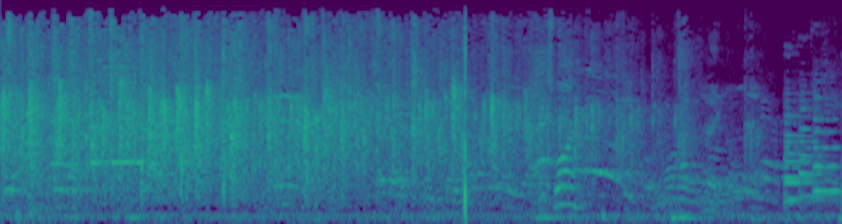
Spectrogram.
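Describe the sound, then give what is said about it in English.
An audience at a church service applauds steadily and loudly for several seconds as a hand of praise to God, dense clapping with voices calling out and cheering over the applause toward the end. “Give him a hand of praise tonight.”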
